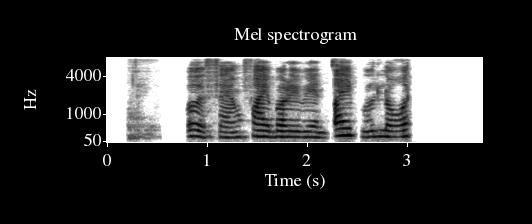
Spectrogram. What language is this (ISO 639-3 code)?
tha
